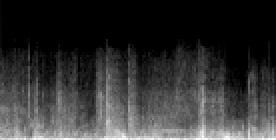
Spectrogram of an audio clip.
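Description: Wind buffeting the microphone on a small boat at anchor: an uneven rumbling rush, with a few irregular knocks and rustles.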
